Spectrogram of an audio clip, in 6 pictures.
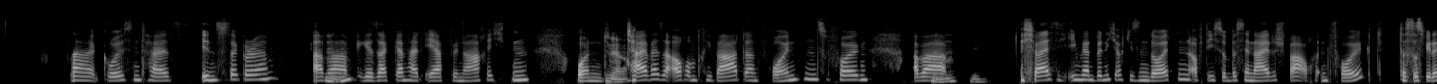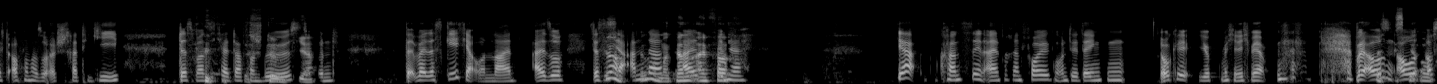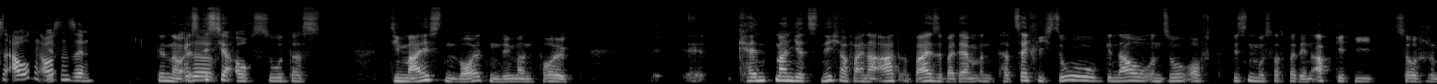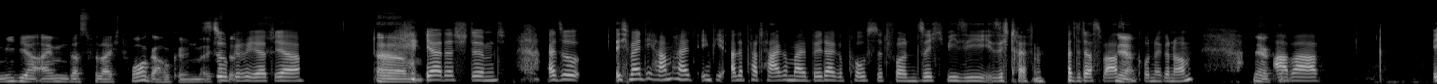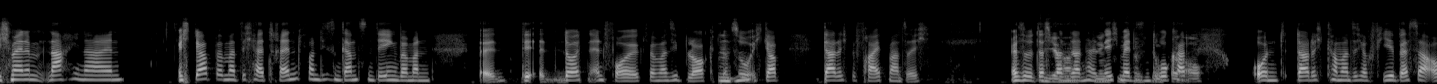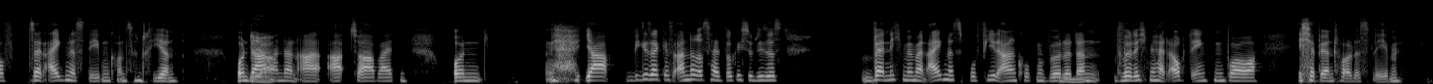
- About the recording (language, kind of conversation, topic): German, unstructured, Wie beeinflussen soziale Medien deine Stimmung?
- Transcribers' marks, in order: chuckle; tapping; chuckle; other background noise; sigh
